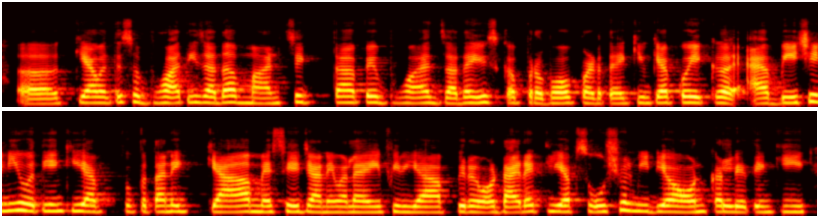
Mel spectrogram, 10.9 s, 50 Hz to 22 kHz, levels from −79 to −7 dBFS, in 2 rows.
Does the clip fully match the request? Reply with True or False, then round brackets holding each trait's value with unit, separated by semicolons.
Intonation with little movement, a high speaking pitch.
True (1.5 semitones; 215 Hz)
